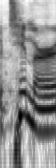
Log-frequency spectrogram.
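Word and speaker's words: Timur: on yeah come on pronounce it so more t i m u r how but if we just if we're just in a rush we can just go Timmer and it's fine right Timmer like like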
